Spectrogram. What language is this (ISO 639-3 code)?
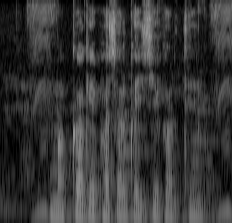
hne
